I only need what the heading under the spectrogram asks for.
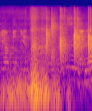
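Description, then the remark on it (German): A short burst of applause: a handful of sharp hand claps at an uneven rhythm, moderately loud, over a low background murmur. “Applaus.”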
